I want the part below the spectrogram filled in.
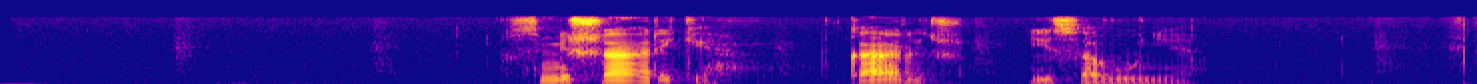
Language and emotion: Russian, sad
